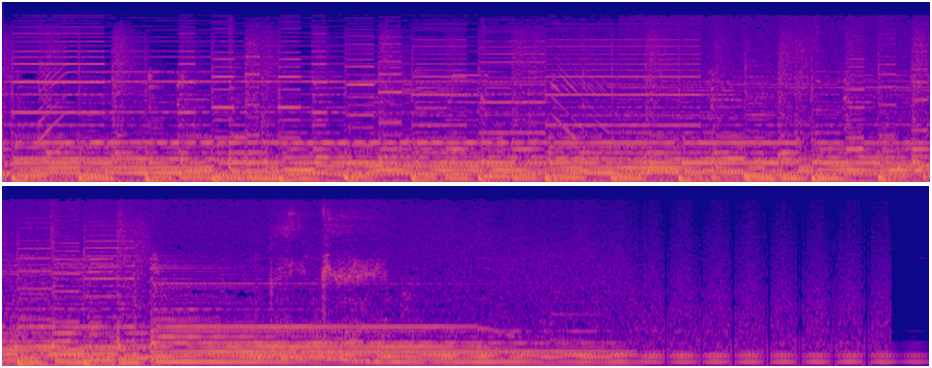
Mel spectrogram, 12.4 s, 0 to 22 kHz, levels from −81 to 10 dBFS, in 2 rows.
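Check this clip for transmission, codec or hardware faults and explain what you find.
One fault is present. Low bit depth without dither runs from 4.11 s to 12.11 s. The graininess, sitting roughly 25 dB below the signal, fits 5-bit quantisation, likely rounded with no dither. The error follows the waveform, so quieter stretches turn gritty.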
